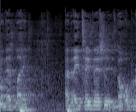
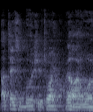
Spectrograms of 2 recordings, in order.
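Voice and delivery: chewing while talking; mouth full; 4 semitones lower, 10 dB quieter than usual. Real, not acted. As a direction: talk through a mouthful. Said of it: "You still chewing".

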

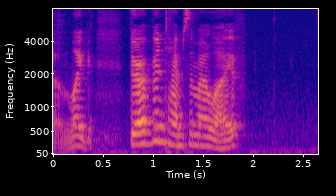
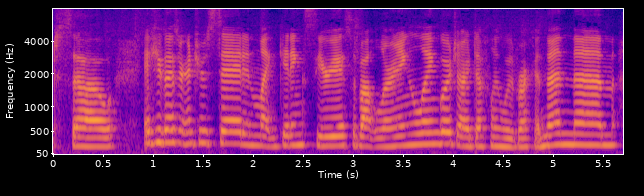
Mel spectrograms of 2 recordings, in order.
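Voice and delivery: upbeat sponsor pitch, a little louder; ad read; 6 dB louder than usual. Acted. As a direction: sell it like a friendly ad.

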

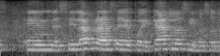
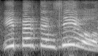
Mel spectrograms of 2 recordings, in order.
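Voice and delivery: loud; 7 semitones higher, 11 dB louder than usual. Real, not acted. Shouting the guess.

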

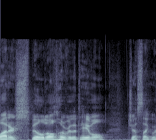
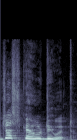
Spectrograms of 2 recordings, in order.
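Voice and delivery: high, impatient mom voice; impatient mother, pitched way up. A narrator's reading. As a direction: snap it out like a fed-up mom. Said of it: "my mom said impatiently".

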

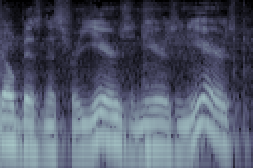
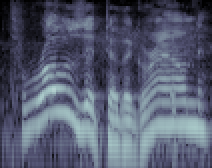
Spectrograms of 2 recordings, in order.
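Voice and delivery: ordinary talk, nothing marked

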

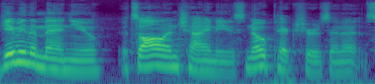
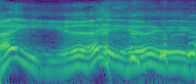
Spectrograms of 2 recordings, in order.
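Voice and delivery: mock Yiddish "hey, hey"; hammed-up Yiddish lilt on each "hey"; Yiddish intonation; slower than usual. Shown as a demonstration. Correcting the wrong Italian sound, mock Yiddish accent. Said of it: "that's Yiddish".

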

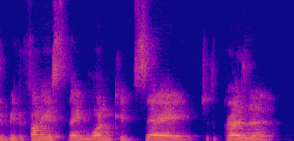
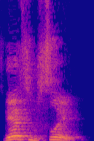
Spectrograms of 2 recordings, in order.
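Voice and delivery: higher, louder Obama impression; hammed-up president with a pause; mock Obama giving advice; 7 semitones higher, 3 dB louder, much slower than usual. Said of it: "And Obama says".

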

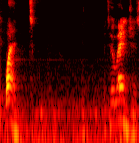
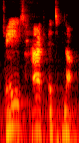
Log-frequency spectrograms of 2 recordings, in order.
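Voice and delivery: usual speaking voice

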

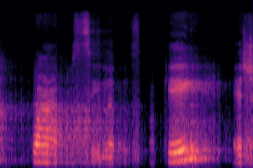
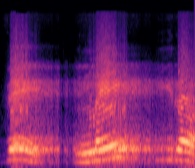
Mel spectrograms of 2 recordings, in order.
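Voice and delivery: very slow "Veleiro", ve-lei-ro in separate beats; syllable by syllable; 4 dB louder, much slower than usual. Shown as a demonstration. Teacher separating words for pupils, syllable by syllable. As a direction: count out each syllable of "Veleiro". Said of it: "separação de palavras e sílabas".

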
